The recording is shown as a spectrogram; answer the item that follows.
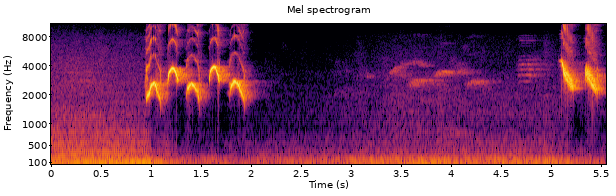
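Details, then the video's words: Orange-headed thrush (anis merah) lure song: five rapid looping whistled notes rising and dropping in quick succession, a pause with faint distant chirps, then two more loud swooping notes. "Pemancing Burung ANIS MERAH Agar Selalu Gacor, Baik di Musim Hujan & Kemarau"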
